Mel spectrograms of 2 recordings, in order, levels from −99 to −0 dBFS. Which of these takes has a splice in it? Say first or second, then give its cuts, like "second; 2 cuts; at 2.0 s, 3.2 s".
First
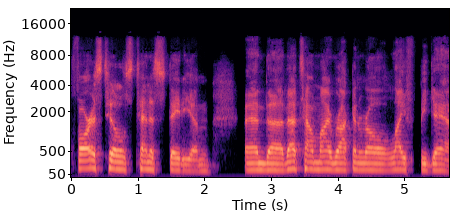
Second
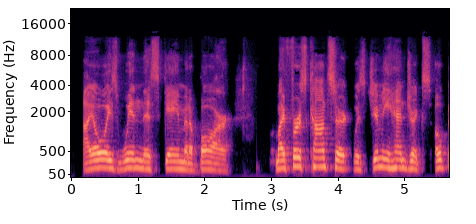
second; 1 cut; at 2.7 s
